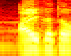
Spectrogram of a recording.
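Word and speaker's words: 相方: これ相方って読むらしいな。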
